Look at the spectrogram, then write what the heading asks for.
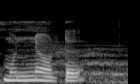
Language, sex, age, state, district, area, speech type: Malayalam, female, 30-45, Kerala, Malappuram, urban, read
